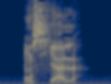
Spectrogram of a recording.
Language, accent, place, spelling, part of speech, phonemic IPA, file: French, France, Lyon, oncial, adjective, /ɔ̃.sjal/, LL-Q150 (fra)-oncial.wav
- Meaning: 1. uncial (related to a majuscule style of writing) 2. calligraphic (written in an artistic style)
